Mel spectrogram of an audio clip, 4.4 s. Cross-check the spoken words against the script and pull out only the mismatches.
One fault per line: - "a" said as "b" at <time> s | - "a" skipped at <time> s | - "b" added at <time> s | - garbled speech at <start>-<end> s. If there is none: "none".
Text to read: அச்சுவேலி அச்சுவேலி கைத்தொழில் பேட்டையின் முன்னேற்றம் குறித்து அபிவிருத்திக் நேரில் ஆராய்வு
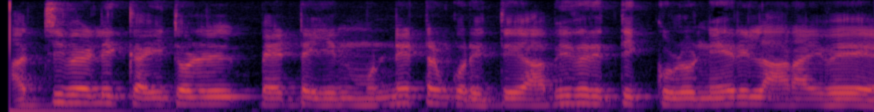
- "அச்சுவேலி" skipped at 0.6 s
- "குழு" added at 3.2 s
